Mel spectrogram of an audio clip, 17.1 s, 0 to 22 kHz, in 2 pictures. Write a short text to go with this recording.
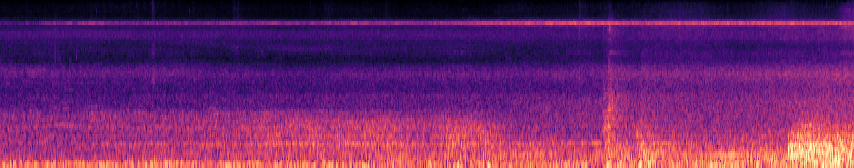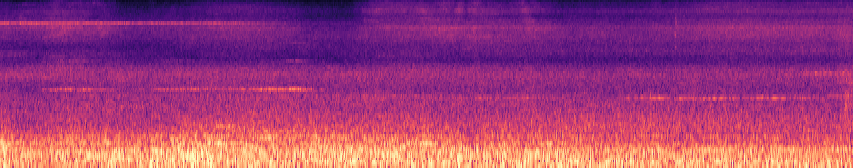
Train arrival and departure, Near rail station, Train traveling through, Sony PCM D50+ Soundman OKM II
